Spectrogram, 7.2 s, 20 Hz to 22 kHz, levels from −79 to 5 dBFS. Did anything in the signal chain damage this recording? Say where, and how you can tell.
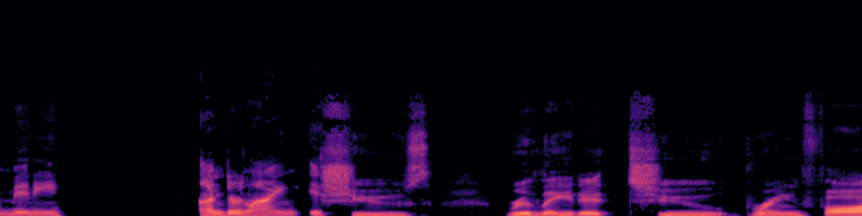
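Yes: there's a section at the wrong speed from 2.68 s onward, playing at 0.74x, so the speech turns slower and roughly five semitones lower, likely a playback clock mismatch.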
